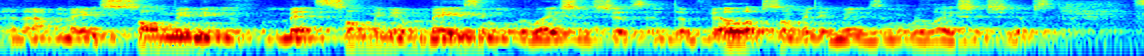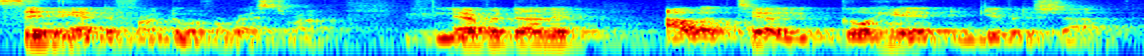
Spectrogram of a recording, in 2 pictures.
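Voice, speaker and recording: A man from Atlanta with a Southern US accent, an author telling a lively, humorous story to students and talking straight to the audience. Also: mid-range voice, slight background noise. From Atlanta, Georgia, US. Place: university event hall. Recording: echoey lecture hall.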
